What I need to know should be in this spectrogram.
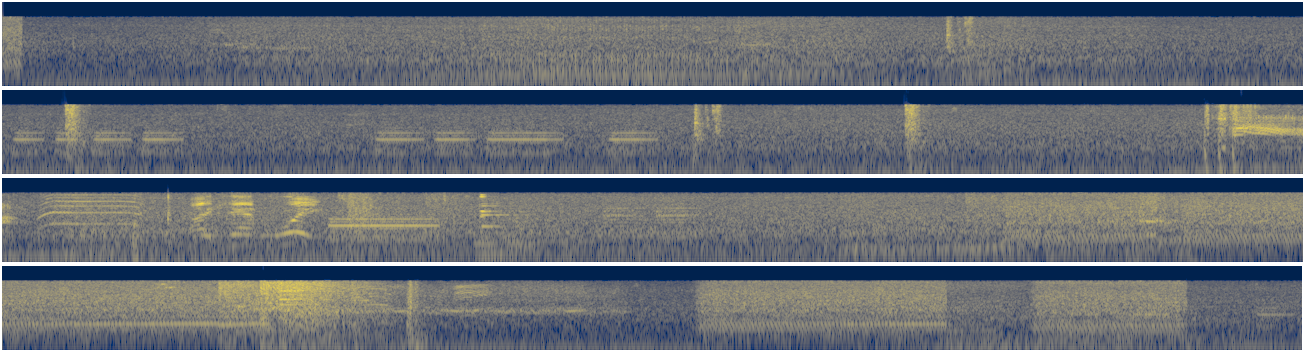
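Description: A car engine hums steadily and revs.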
